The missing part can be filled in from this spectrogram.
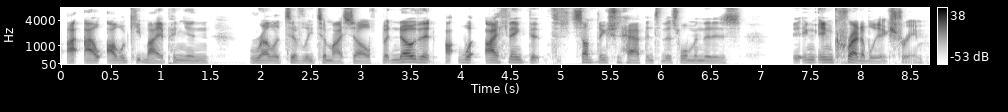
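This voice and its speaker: A man's voice: mid-range voice, a bit bright, no echo, clean studio sound. A man reacting to a video on a live stream, blunt and profane, restarting his sentences.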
